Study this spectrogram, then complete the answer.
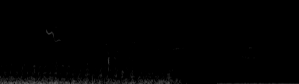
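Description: A boat engine hums steadily, then stops.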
